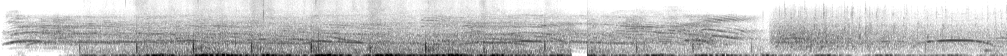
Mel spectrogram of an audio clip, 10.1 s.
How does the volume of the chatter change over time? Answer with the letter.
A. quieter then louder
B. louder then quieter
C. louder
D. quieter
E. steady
E.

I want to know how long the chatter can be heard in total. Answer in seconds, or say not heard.
10 s.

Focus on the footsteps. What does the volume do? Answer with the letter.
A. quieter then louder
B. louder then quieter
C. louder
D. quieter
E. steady
D.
